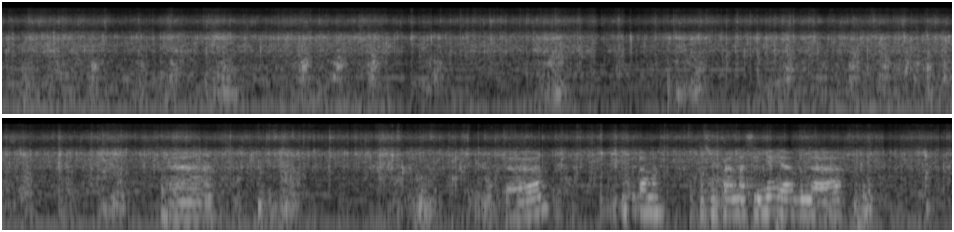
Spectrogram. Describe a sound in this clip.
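A metal spatula scrapes and stirs against a pan.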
